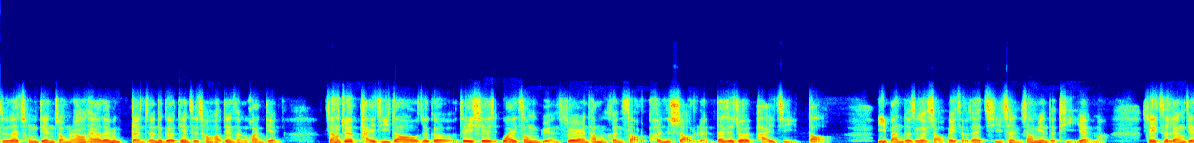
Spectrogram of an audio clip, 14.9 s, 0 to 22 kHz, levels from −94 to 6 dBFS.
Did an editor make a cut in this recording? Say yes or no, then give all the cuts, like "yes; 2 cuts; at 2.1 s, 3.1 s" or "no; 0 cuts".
no; 0 cuts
